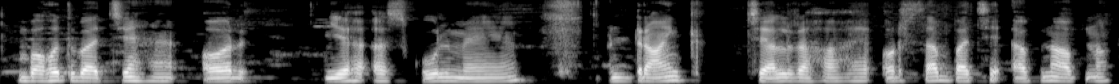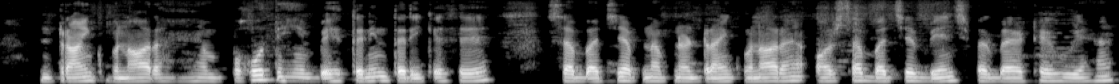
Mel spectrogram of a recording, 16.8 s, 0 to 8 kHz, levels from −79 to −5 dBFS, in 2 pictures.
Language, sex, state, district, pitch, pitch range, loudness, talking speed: Hindi, male, Bihar, Gaya, 125 Hz, 125-140 Hz, -18 LUFS, 145 wpm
